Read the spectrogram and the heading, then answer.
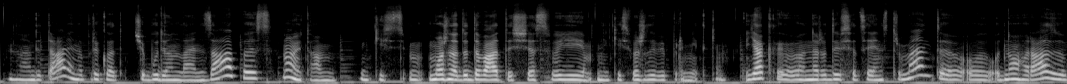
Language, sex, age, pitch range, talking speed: Ukrainian, female, 20-39, 195-230 Hz, 130 wpm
